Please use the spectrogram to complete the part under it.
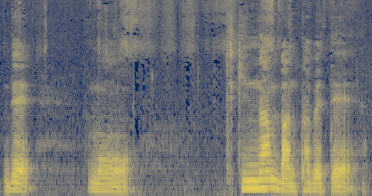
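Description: A man's voice: on the low side, slow pace, warm tone. A man hosting a late-night solo live radio stream, rambling and chatty, reading listener comments aloud and answering them.

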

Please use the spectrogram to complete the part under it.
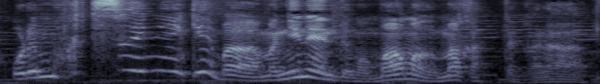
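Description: A young man co-hosting a casual podcast, telling a story to friends, acting out quotes and bursting into loud exclamations. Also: a little high, wildly swooping pitch, racing, faint music behind. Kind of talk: casual chat among friends.

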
